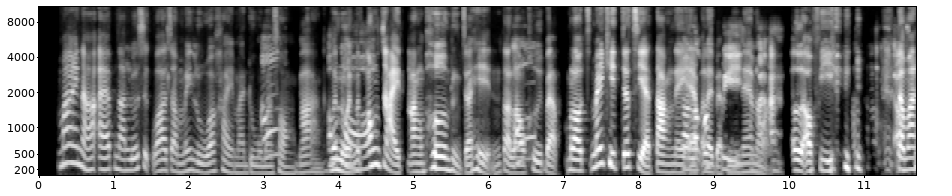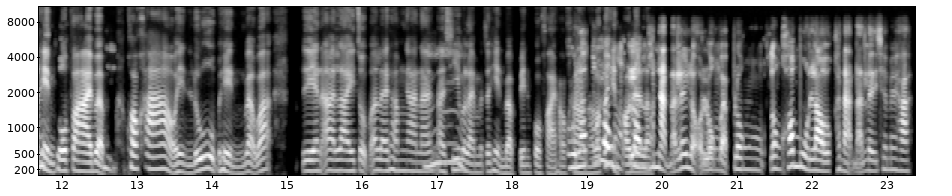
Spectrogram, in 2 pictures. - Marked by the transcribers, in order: surprised: "อ้าว อ้าวเหรอ ?"; chuckle
- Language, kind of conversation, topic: Thai, podcast, คุณคิดอย่างไรเกี่ยวกับการออกเดทผ่านแอปเมื่อเทียบกับการเจอแบบธรรมชาติ?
